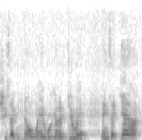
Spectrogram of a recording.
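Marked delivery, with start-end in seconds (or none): 0.3-1.8 high, thrilled disbelief; overjoyed at the news; ecstatic. Retold or imitated. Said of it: "his wife is ecstatic". 2.4-2.8 high and eager throughout; fired up telling his wife; thrilled. Retold or imitated. John assuring his wife, thrilled.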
